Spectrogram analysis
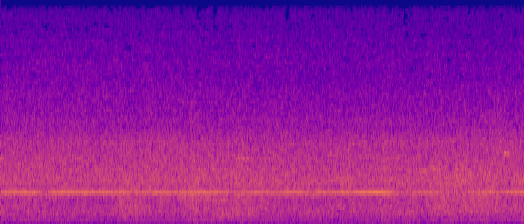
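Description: Steady loud machine-like hiss, similar to a vacuum cleaner, with constant high and low hums throughout and no animal sounds.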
